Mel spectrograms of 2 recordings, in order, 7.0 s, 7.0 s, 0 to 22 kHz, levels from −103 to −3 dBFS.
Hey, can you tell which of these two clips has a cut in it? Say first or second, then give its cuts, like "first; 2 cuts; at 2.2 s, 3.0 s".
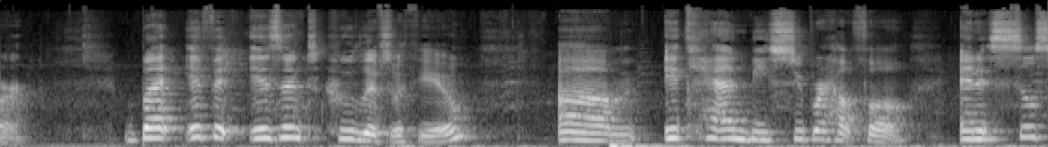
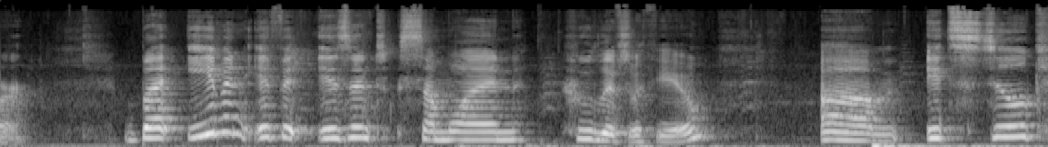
first; 4 cuts; at 1.2 s, 2.2 s, 3.6 s, 4.6 s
